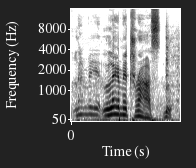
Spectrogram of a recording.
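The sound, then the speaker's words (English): A voice imitates a Hemi car engine sputtering back to life after stalling, with a few rising and falling revving bursts and a breathy hiss, fairly loud. “My car has seemed to stop. I'm gonna just... There. Get started again.”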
